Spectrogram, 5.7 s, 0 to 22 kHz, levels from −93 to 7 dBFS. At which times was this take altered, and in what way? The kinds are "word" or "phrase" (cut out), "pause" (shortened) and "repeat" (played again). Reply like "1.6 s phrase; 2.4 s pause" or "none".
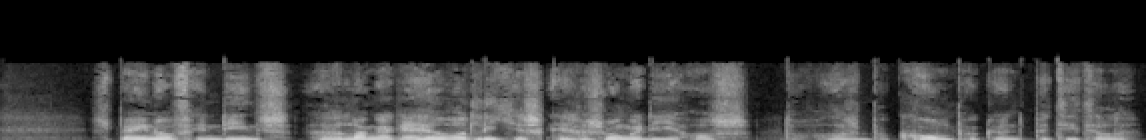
0.9 s word; 2.0 s word; 2.7 s word; 3.4 s word; 3.9 s word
